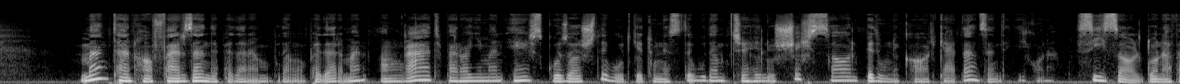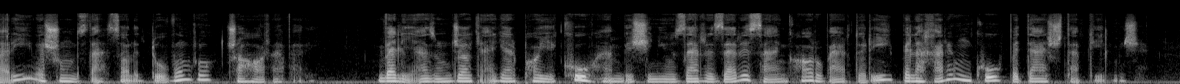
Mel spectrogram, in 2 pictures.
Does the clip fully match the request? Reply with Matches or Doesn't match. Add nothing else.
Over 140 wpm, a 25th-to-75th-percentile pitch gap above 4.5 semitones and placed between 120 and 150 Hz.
Matches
